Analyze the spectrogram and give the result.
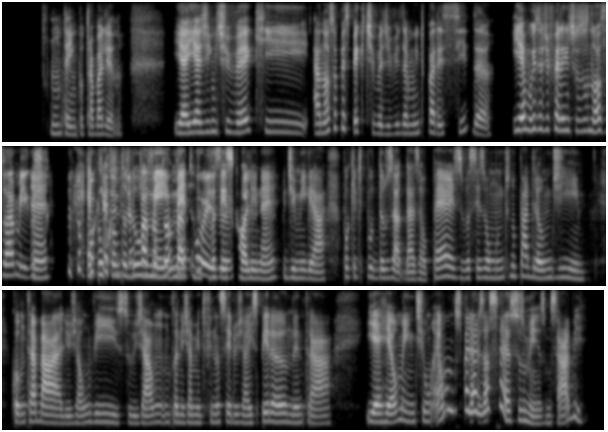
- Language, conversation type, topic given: Portuguese, unstructured, O que faz você se sentir grato hoje?
- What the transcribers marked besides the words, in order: laugh; laughing while speaking: "porque a gente"; in French: "au pair"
